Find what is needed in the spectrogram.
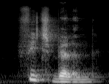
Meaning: plural of fietsbel
- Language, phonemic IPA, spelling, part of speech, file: Dutch, /ˈfitsbɛlən/, fietsbellen, verb / noun, Nl-fietsbellen.ogg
